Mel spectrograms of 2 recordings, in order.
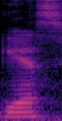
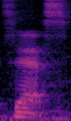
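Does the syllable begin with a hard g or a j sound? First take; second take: hard g; j sound. First: It begins with a hard g sound. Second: It begins with a soft j sound. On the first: The speaker calls it wrong. "এটা গ্যাস হবে না" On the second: The speaker calls it right. "হবে জ্যাস"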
